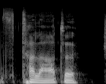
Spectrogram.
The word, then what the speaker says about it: Phthalate: Du hast insofern schon gut gestartet, dass du Phthalate schon richtig, also richtig ausgesprochen hast.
